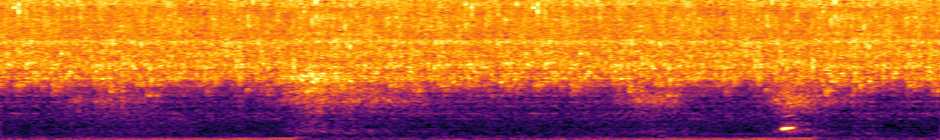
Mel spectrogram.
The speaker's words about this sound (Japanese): 反対側も濡らして、前髪も濡らしていきますよ。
